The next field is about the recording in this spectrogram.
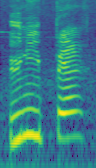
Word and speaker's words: Uniper: We staan hier bij de Uniper Centrale, zeg ik dat goed? – Ja, zeg je goed, ja.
